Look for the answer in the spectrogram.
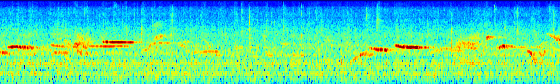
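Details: Yellow rosellas, a crimson rosella subspecies, foraging on the ground in Australia; soft clear whistles and sliding notes come in two brief bursts, at the start and again toward the end, against a constant rain-like hiss.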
